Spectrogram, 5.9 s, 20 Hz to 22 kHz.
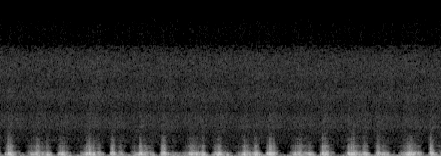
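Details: Heart auscultation at position P during a postural stress test (lie, sit, stand, lie; 72 bpm supine, 84 sitting, 108 standing, 72 supine): mid-systolic clicks with split second heart sound.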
